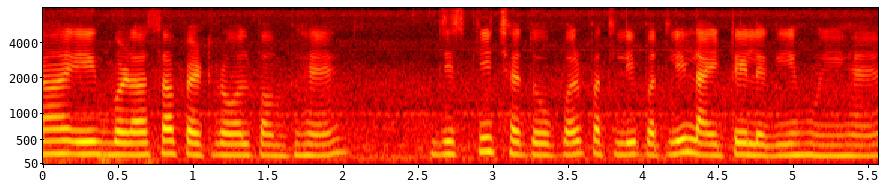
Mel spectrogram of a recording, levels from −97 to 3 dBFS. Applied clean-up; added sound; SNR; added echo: none; none; none; none.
